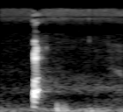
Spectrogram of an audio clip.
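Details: Non-speech vocal tic from an adult man with Tourette syndrome.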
